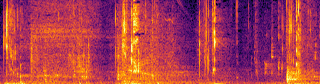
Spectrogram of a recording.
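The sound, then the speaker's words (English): Crisp, dry crunching of roasted crickets being chewed, with several irregular bites bursting out in sharp bright clicks over a low mouthy chewing texture, fairly quiet and with no talking. “And I have cricket legs in my mouth.”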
